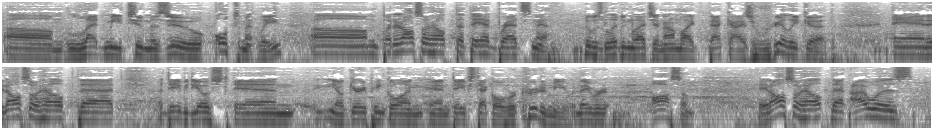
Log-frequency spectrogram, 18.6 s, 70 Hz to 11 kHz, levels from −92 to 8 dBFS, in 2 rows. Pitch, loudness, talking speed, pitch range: 130 Hz, -21 LUFS, 180 wpm, 115-145 Hz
